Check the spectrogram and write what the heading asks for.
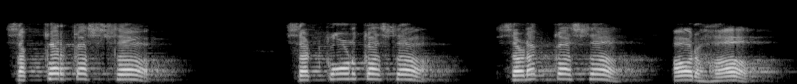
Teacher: फिर इसके बाद ऊष्म या संघर्षी व्यंजन है। इनको बोलते समय मुख में घर्षण पैदा होता है।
